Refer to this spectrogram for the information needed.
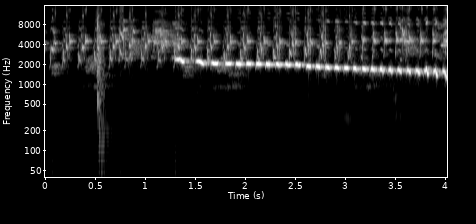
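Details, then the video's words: White-rumped shama lure song meant to prompt other shamas to sing and display their repertoire: a sharp click, then one long, slowly falling pure whistle over a rapid pulsed trill. "PANCINGAN MURAI BATU AGAR CEPAT BUNYI BONGKAR ISIAN"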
